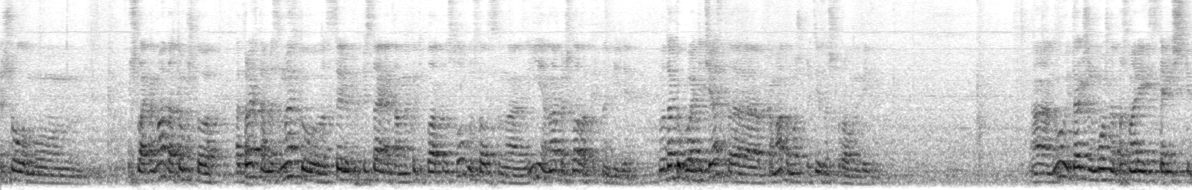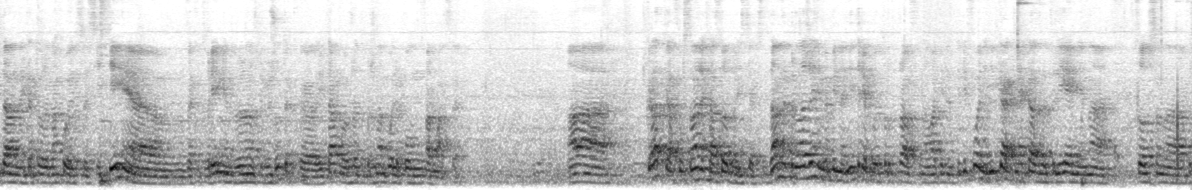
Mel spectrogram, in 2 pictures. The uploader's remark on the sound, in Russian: ZeroNights 2014 и «Открытая безопасность» представляют аудиозапись докладов с конференции. День 2, Workshop 1, Defensive track.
